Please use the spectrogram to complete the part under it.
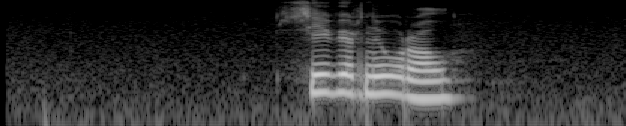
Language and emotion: Russian, neutral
